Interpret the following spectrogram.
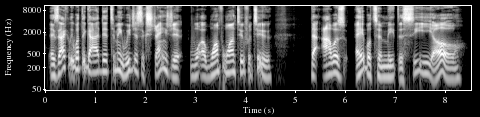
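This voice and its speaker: An energetic man tells a motivational story in a relaxed, conversational way. His voice sits in a middle pitch and jumps up when he acts out what others said. The sound is dry and close, with no room echo. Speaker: podcast speaker.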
